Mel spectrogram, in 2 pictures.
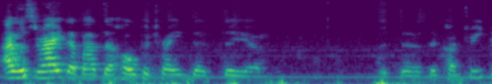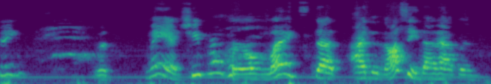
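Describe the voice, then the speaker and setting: A woman co-hosting a read-along podcast, reading and chatting casually in a halting way, often repeating words. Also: mid-range voice, animated, muffled recording, noisy background. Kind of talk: reading aloud and casual reaction chat.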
